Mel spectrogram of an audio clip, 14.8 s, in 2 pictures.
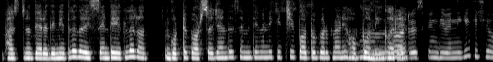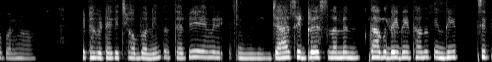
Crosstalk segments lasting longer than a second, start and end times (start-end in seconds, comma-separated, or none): none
